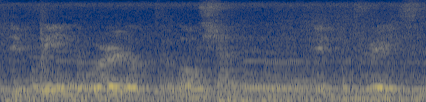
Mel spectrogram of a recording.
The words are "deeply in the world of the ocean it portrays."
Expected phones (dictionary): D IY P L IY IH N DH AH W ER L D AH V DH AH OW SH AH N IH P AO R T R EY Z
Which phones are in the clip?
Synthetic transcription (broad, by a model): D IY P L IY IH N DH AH W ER D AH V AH OW SH AH N IH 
